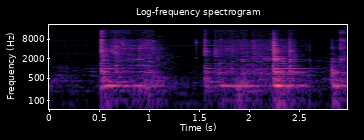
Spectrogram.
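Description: Spoon scraping and stirring chicken curry with potatoes, chicken skin, gizzard and liver in a pot, three or four short scraping strokes with a soft sizzle between, close and fairly quiet.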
